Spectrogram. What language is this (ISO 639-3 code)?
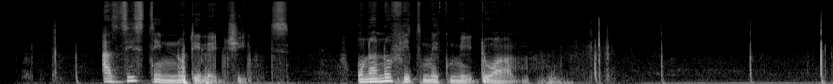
pcm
